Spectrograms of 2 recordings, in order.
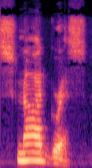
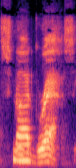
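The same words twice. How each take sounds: First: The second syllable sounds like 'gress'. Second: The second syllable sounds like 'grass'. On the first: The speaker calls it right. "it's Snodgrass, S N O D G R E S" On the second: The speaker calls it wrong. "it's not"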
